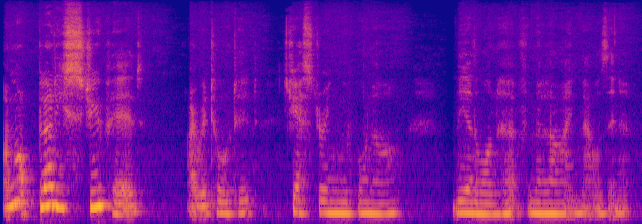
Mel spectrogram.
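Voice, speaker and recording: A woman with a British accent reading her own story aloud as an expressive first-person narrator. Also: fairly low pitch, a little fast, vocal fry.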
